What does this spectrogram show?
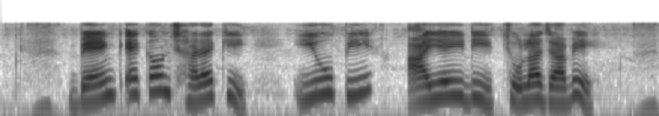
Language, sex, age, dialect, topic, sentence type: Bengali, female, 18-24, Rajbangshi, banking, question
